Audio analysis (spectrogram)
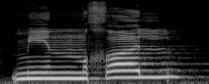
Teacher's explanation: Berikutnya di sini ada hukum izhar halqi karena ada nun sukun yang di hadapannya huruf halqi atau huruf tenggorokan yaitu kha. Maka cara bacanya nun ini dibaca dengan jelas bunyi n-nya ya dan tidak perlu kita tahan.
